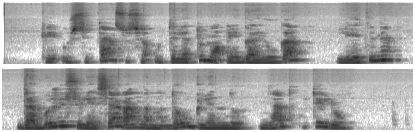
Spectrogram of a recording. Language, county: Lithuanian, Vilnius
